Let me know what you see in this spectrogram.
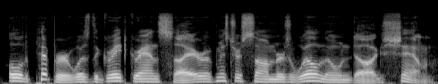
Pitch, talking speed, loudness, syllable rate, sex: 120 Hz, 165 wpm, -16 LUFS, 4.0 syllables/s, male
